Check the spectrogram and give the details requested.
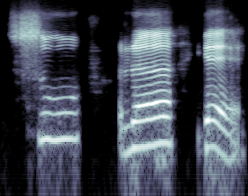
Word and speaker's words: सूर्य: जैसे सु र ये, तो बोलेंगे कैसे, सूर्य।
